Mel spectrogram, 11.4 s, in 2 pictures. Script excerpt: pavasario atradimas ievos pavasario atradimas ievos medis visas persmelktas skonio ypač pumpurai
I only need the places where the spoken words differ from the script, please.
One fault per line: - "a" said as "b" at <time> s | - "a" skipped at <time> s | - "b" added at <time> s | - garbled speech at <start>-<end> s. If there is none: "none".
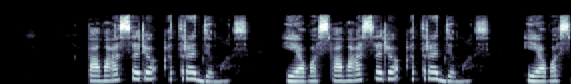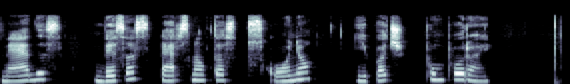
none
